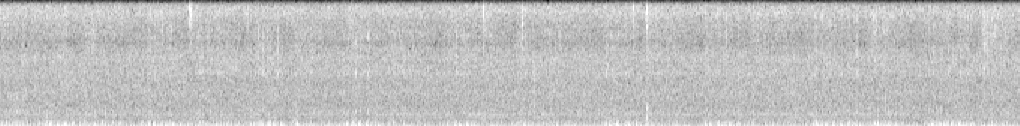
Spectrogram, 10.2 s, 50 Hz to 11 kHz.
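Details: Orange cat purring indoors on 12 January 2025, sheltering from persistent strong wind and cold; the low rumble swells and fades in pulses roughly once per second, with faint soft ticks.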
